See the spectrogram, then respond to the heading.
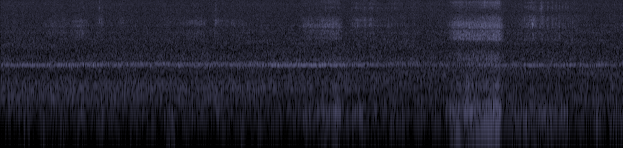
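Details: Person snoring: rough, rattling snores come and go over a steady background hum, with louder bursts near the end.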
